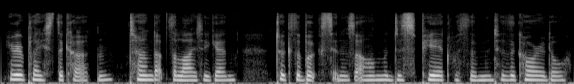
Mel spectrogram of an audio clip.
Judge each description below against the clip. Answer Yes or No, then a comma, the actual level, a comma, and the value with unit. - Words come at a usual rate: No, fast, 230 wpm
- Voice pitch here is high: Yes, high, 200 Hz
